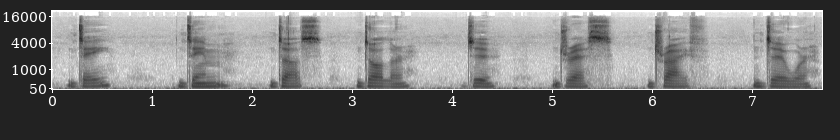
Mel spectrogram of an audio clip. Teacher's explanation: To make the sound D, place the tip of the tongue on the alveolar ridge and make a voice sound. Hold the D silently at the beginning for a word, then release with the next sound. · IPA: /d/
